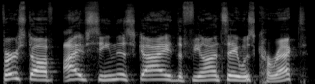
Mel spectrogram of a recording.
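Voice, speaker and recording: A man with a fairly high voice, recorded close and dry. He talks like a livestreamer riffing off the cuff, swearing freely and mocking as he goes, often prone to laughing through his words. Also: measured pace, fairly bright tone, no room sound. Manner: crude, profane, mocking storytelling; laughs often while talking. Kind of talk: casual unscripted livestream commentary.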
